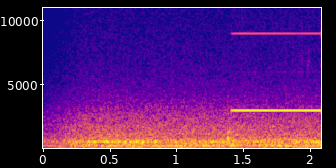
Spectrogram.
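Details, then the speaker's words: Voyager 600W on-grid inverter under repair, continuity test on the board: a steady high continuity beep holds, showing the first power MOSFET is shorted. "o primeiro machete está em curto esse tipo de teste pode ser feito na placa"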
